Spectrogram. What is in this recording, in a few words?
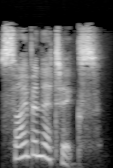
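"cybernetics", British English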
